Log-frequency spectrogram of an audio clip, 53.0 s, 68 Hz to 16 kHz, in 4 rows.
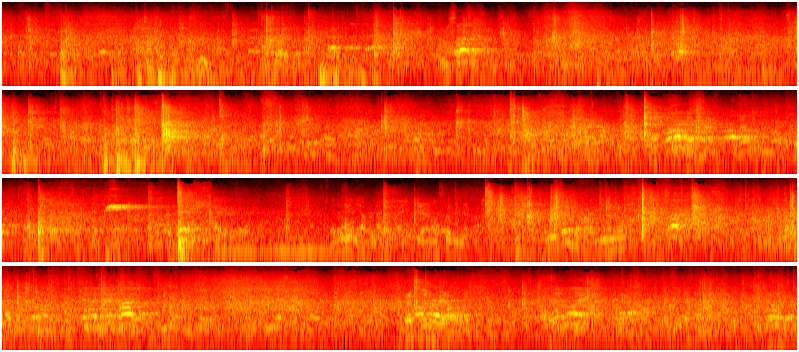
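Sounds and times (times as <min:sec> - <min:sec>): hockey sticks and puck knocking: 0:00.1 - 0:09.5, 0:10.5 - 0:12.3, 0:12.9 - 0:18.6, 0:19.5 - 0:20.1, 0:20.8 - 0:28.2, 0:32.8 - 0:43.0
referee whistle: 0:28.2 - 0:29.1.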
